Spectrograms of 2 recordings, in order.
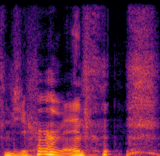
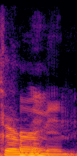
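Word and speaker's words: Germán: German. How do you say his name? I think it's Herman.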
